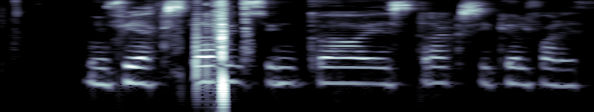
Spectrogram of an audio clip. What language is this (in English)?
Icelandic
